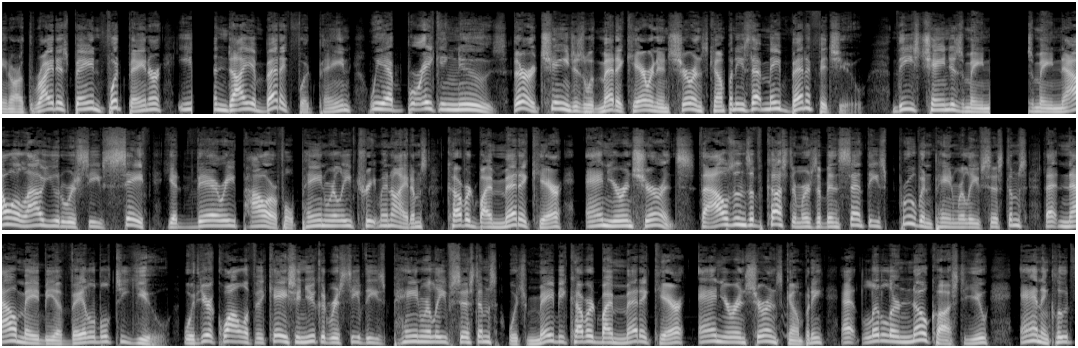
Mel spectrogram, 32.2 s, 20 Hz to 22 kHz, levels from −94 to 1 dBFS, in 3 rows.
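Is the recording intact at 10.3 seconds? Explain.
No. At 10.3 seconds the speech sits inside a stream reconnect running from 9.87 to 10.57 s. After "changes may" the connection dropped and the audio goes silent for 355 ms. A fresh decoder then picked up the stream 340 ms earlier than where it broke, so a short stretch is heard twice before "allow you to receive". A waveform shows a flat gap and then repeated material. A spectrogram shows a blank column followed by a duplicated pattern.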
